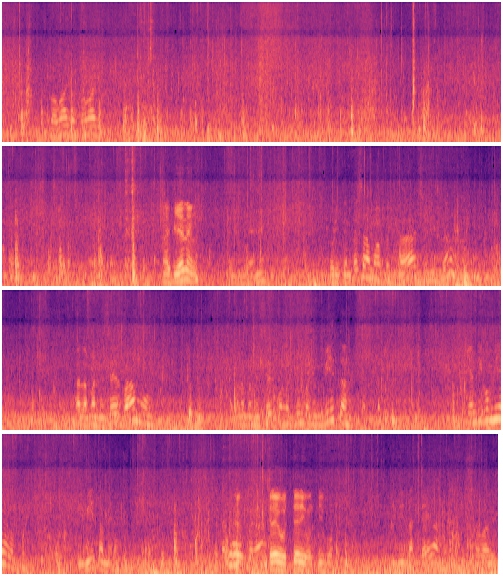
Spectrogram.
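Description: A wet fishing net rustles and slaps as it is handled.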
